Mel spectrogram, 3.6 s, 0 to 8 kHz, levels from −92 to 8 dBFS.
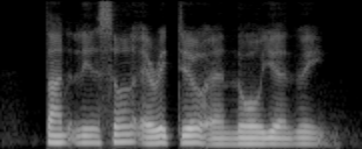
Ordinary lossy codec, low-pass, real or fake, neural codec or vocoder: none; none; fake; codec, 16 kHz, 0.5 kbps, FunCodec, trained on LibriTTS, 25 frames a second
